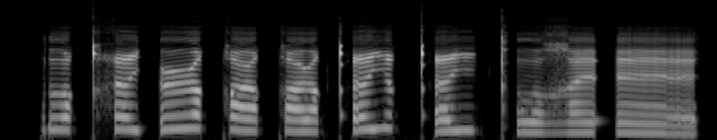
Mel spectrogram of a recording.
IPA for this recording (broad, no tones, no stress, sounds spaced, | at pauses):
ɾ o qʰ i ʔ ə˞ q ə˞ q ə˞ qʼ i qʼ i kʼ o ʁ ɛ ʔ ɛ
